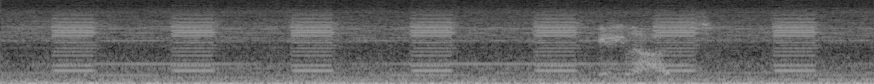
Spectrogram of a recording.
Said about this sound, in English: And there we have an alarm again.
